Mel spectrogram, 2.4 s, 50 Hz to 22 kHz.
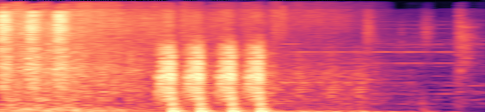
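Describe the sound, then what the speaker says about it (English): A 4-inch cannon in the Minecraft Movecraft game fires four quick, heavy booming shots in a tight rhythm, loud and close, then the sound fades into quieter rumbling. "This right here is a 4-inch cannon."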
